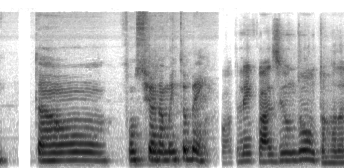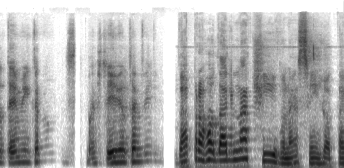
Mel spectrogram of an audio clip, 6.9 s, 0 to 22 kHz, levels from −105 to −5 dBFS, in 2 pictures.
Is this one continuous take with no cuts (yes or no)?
no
